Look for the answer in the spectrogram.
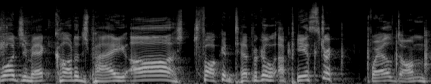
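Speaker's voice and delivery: mock her cooking with scorn; snide teasing jab; sarcastic mockery.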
